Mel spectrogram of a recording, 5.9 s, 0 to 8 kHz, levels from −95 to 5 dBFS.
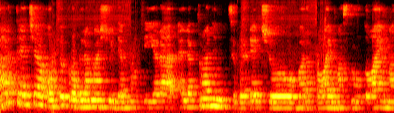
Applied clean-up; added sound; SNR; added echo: neural separator model SepFormer DNS4.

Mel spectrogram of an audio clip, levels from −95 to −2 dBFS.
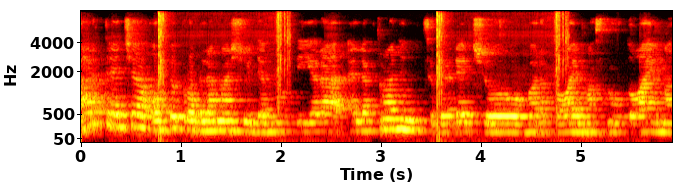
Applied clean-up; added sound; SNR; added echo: none; Camera; 9 dB; reverberation time 0.6 s.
